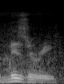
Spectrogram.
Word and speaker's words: Missouri: You can pronounce it misery.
